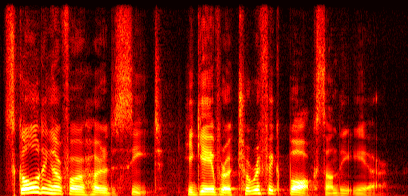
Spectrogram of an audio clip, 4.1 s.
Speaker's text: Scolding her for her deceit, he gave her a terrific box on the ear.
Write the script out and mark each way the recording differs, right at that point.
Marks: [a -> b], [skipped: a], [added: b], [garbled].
Scolding her for her deceit, he gave her a terrific box on the ear.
